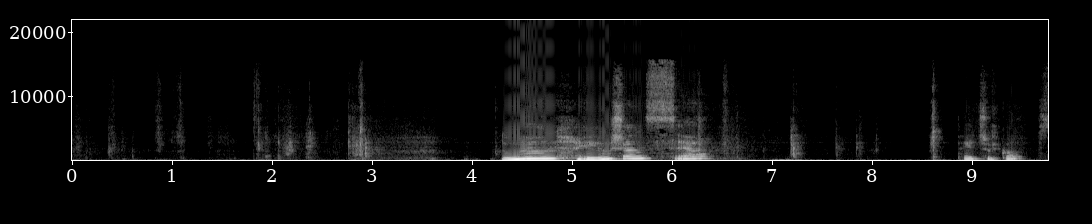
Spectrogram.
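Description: A playing card is slid softly onto a wooden table.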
